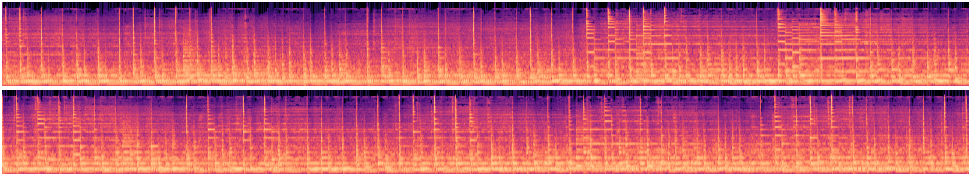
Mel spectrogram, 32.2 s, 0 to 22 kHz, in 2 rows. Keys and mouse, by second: 1.8-9.3 middle drag, 11.3 alt+h, 15.4 shift+h, 17.7 shift+h, 18.6 middle click, 19.2 Tab, 20.0-22.0 middle drag, 22.2 Tab, 24.0 click, 24.7-25.3 drag, 25.3 Tab, 25.8 Tab, 26.8-30.6 middle drag, 30.6 Tab, 31.3 Tab.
